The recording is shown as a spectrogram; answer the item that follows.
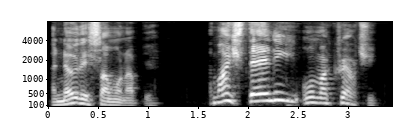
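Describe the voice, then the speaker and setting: A man's voice: fairly high pitch, wildly swooping pitch, fairly quick. A man streaming a survival game, giving live commentary, repeating his phrases and yelping with mild exclamations when startled.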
